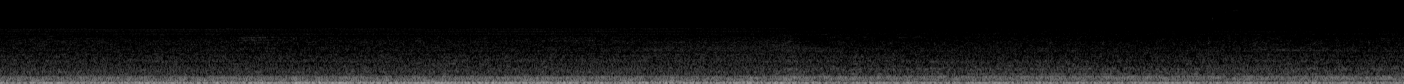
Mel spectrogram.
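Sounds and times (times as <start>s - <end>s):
low background hum and rumble: 0.0s - 14.0s.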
